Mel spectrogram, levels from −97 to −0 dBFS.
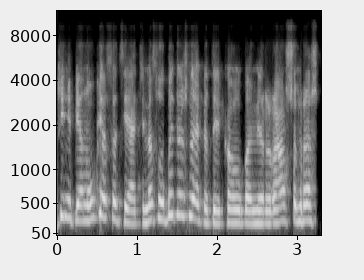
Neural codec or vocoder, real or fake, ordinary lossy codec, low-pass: codec, 16 kHz, 4 kbps, FreqCodec, smaller model; fake; Opus, 32 kbps; 7.2 kHz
